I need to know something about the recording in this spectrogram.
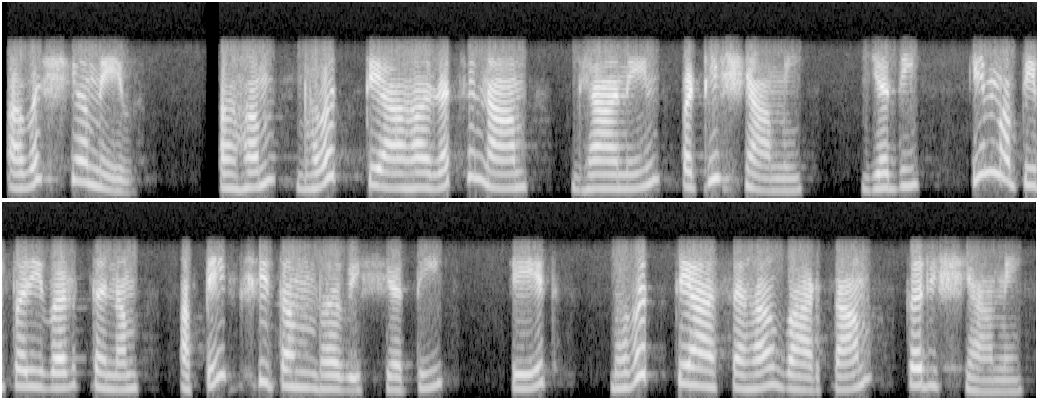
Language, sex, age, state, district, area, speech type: Sanskrit, other, 30-45, Rajasthan, Jaipur, urban, conversation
